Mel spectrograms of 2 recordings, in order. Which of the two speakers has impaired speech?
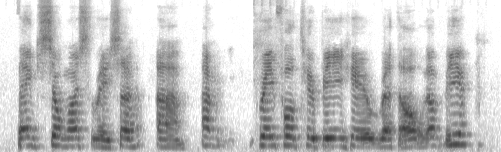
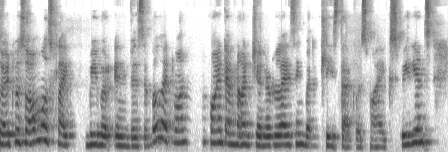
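The first: cerebral palsy; mild limp; diagnosed age 3; speech affected.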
